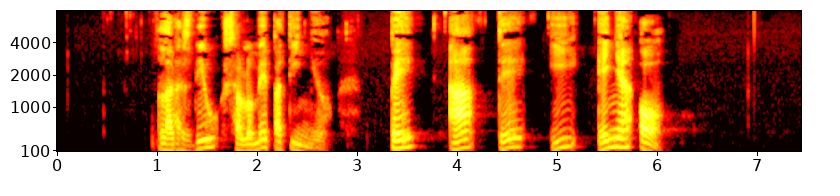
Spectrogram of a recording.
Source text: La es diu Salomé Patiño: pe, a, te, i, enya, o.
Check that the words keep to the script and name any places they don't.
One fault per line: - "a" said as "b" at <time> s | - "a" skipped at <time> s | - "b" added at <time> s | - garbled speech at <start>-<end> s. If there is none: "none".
none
